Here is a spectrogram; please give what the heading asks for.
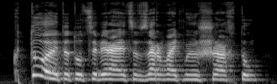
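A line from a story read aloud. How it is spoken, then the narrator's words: Growled. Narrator (Russian): рыкнула она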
